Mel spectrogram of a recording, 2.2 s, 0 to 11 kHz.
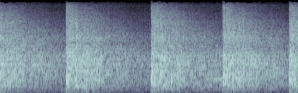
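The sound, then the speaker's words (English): Gunshots fired at a prime minister as he greeted passers-by behind a metal barrier. Several loud, sharp bangs come roughly half a second apart, and each one trails into a long, noisy decay. “you'll hear some gunshots in about 10 seconds. As Slovakia's Prime Minister Robert Fico greeted passers-by behind a metal barrier in mid-May, several shots suddenly rang out.”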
